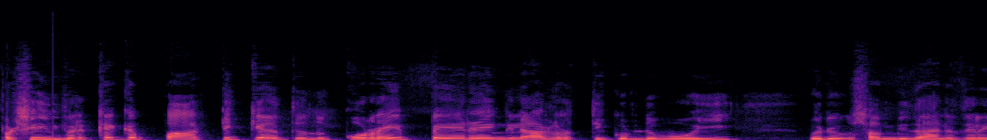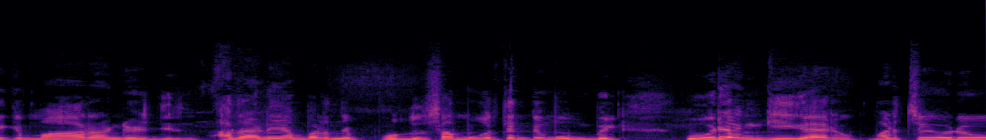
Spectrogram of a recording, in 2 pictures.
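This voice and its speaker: Measured explaining man, dry close sound. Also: sits high, a little mellow, no echo. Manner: measured and explanatory, with long recounting turns. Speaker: host of political discussion. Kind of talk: political analysis talk.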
